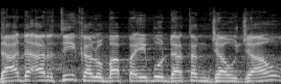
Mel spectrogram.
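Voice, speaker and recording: Recorded with audible room echo and noticeable background noise, a man speaks at fairly high pitch. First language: not Indonesian (speaking Indonesian). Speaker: Islamic preacher. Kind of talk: sermon.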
